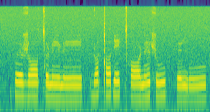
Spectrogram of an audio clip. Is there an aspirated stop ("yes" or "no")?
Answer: yes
